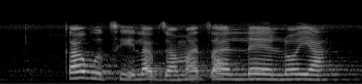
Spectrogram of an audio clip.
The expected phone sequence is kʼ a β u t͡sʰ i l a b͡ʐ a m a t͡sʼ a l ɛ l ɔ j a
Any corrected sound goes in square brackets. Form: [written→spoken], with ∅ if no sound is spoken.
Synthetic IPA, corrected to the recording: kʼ a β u t͡sʰ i l a b͡ʐ a m a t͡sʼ a l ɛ l ɔ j a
